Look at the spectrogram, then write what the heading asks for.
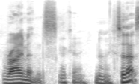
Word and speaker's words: Ryman: Ryman. It's not Rylan. That's a camp comic, isn't it? That's correct. Ryman's.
